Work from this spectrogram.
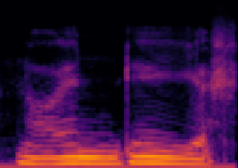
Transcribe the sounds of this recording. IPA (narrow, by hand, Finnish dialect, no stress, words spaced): no en tiːjæs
